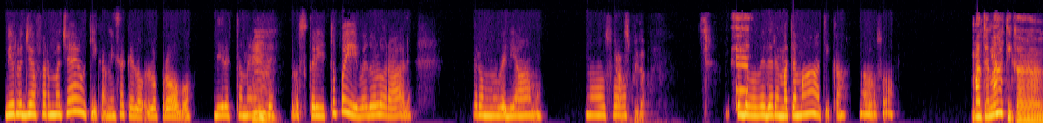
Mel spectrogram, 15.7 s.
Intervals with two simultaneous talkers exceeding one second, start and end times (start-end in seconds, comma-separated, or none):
none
